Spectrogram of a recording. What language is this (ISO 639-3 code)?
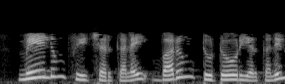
tam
